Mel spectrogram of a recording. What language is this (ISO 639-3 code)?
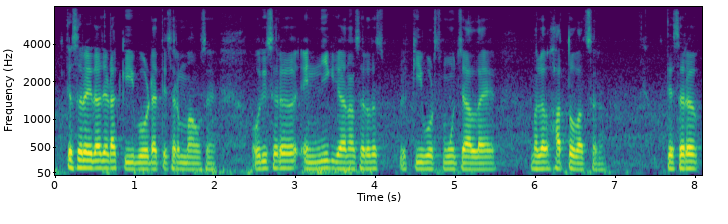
pan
